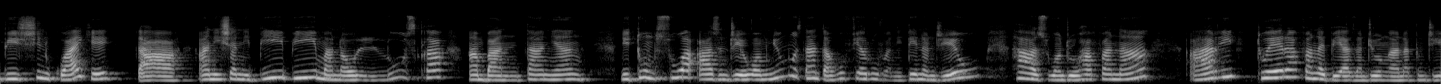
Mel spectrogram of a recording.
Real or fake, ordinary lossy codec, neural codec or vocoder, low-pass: real; none; none; 9.9 kHz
